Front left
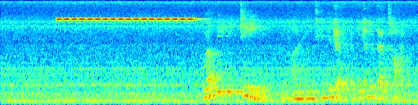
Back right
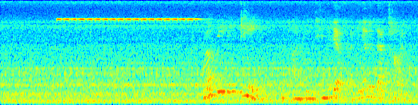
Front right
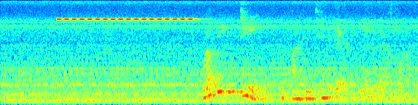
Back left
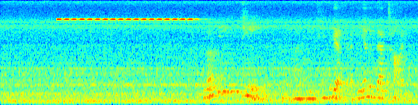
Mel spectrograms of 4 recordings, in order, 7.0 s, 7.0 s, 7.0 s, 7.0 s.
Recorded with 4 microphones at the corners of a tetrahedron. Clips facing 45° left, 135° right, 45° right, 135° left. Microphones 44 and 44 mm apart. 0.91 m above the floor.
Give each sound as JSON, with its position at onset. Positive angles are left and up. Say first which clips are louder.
{"t": 0.9, "sound": "an alarm clock", "louder": "front left 7 dB, even", "azimuth_deg": -80, "distance_m": 1.2}
{"t": 3.4, "sound": "a woman speaking", "louder": "back right 6 dB, front right 4 dB", "azimuth_deg": -60, "distance_m": 8.5}
{"t": 5.5, "sound": "a man speaking", "louder": "back right 4 dB, back left 4 dB", "azimuth_deg": 160, "distance_m": 5.5}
